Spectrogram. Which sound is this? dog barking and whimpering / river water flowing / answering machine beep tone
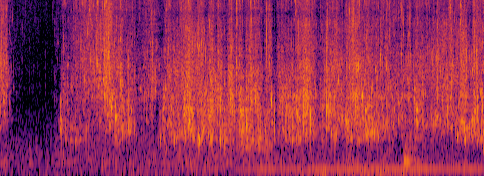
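river water flowing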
